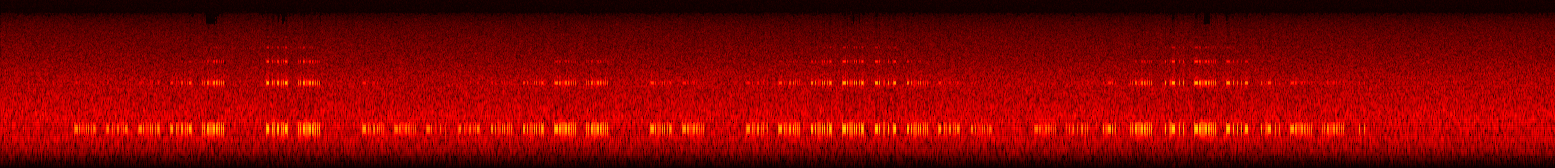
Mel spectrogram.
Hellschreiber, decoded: DADAS AS RELACOES DE PRODUCAO EXISTENTES,

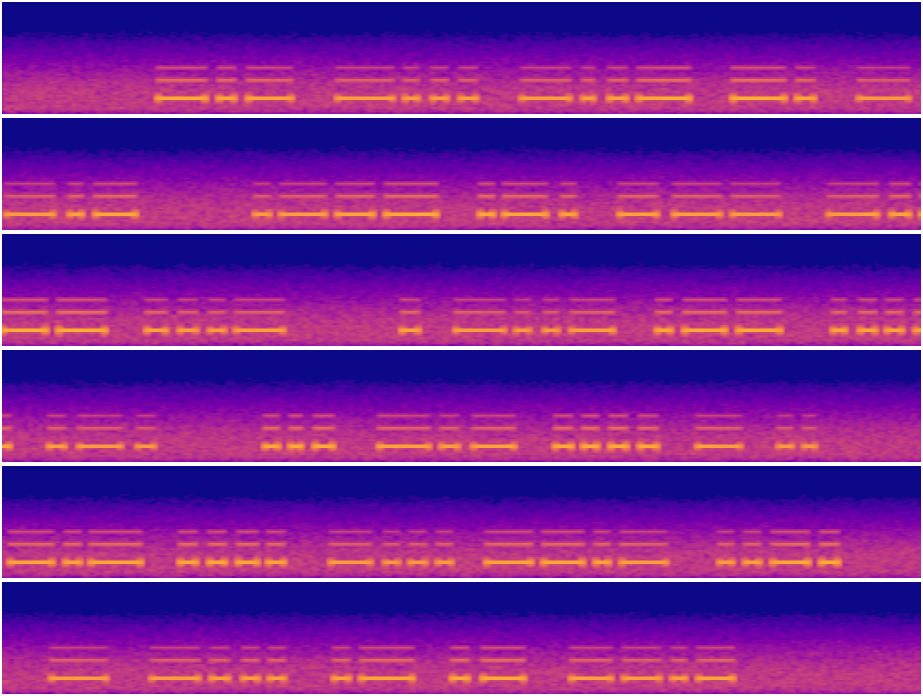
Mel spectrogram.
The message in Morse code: KBXNQ JROYV EXWHR SKHTI KHBQF TBAAQ

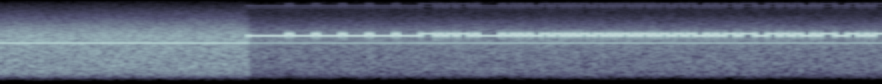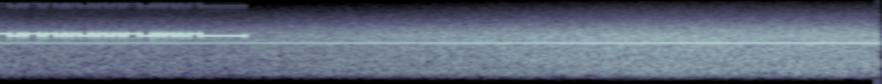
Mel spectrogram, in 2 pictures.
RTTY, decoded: JURISDICAO CONTENCIOSA

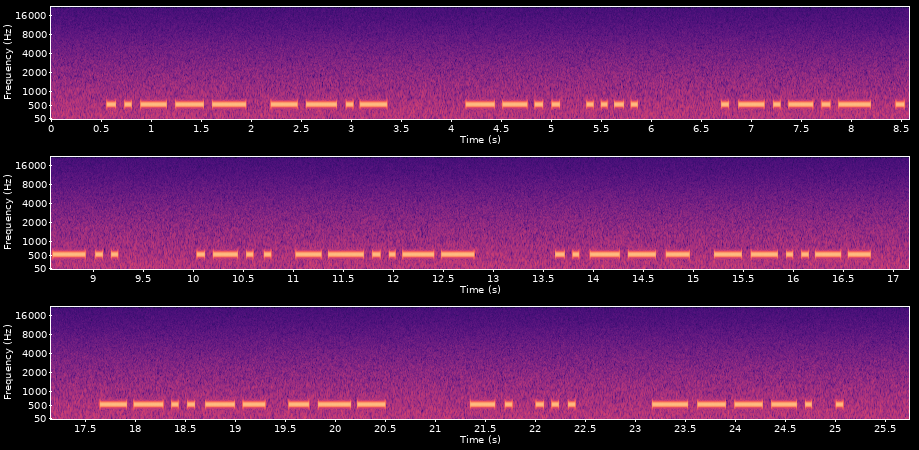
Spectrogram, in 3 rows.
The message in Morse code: 2Q ZH .L L, 2, ,O NS 9E

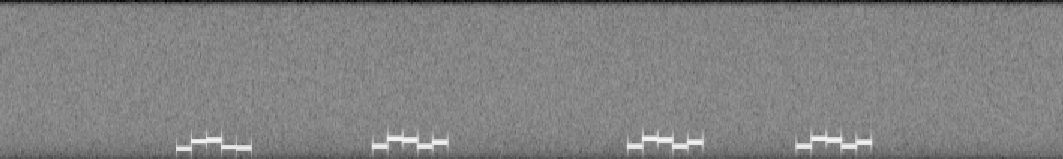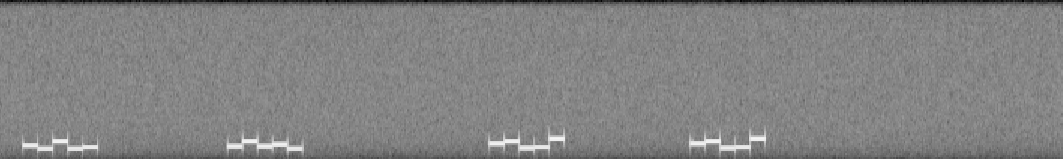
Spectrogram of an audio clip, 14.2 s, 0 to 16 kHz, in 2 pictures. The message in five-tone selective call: 19032 44048 44048 44048 51913 49461 79233 79233

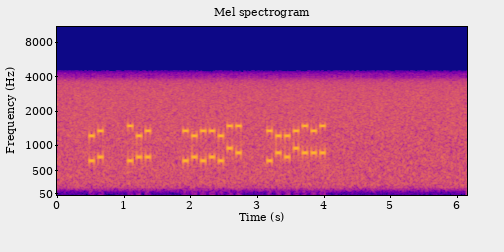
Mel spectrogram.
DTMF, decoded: 15 345 24251#9 2740989

